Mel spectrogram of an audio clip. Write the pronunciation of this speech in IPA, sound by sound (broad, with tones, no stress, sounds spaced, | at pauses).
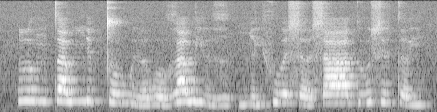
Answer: l o˧ ŋ t̪ a˧ w ŋ e˦˥ p̚ t̪ o˧ w ɨ˨˩˨ ə̯ w o˨˩ ɣ a˧ w j ɨ˨˩ ɣ ə˨˩ k̚ ɲ ə˨˩˦ j f u˧ ə̯ s əː˨˩ s aː˧ t̪ u˧˥ s ɨ˧˥ t̪ ə˧ j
